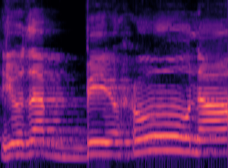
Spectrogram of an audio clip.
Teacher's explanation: آگے ہے یذبحون، یا کے اوپر پیش ہے، ذال کے اوپر زبر ہے، با کے نیچے زیر ہے اور با کے اوپر تشدید ہے، تو زا اور با دونوں ملا کے پڑھیں گے، مضبوطی کے ساتھ پڑھیں گے، یذبحون، کلکلا کر کے پڑھیں گے۔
